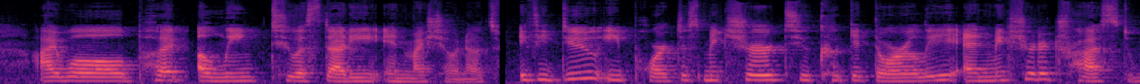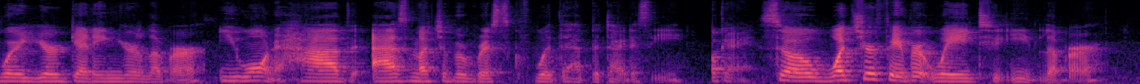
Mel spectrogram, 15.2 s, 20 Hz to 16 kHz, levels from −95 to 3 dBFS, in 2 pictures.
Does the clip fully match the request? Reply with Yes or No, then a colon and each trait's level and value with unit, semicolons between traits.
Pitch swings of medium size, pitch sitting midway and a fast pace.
Yes: average, 4.3 semitones; medium, 170 Hz; fast, 215 wpm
